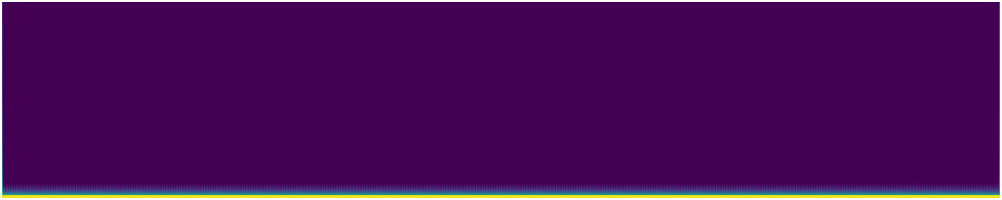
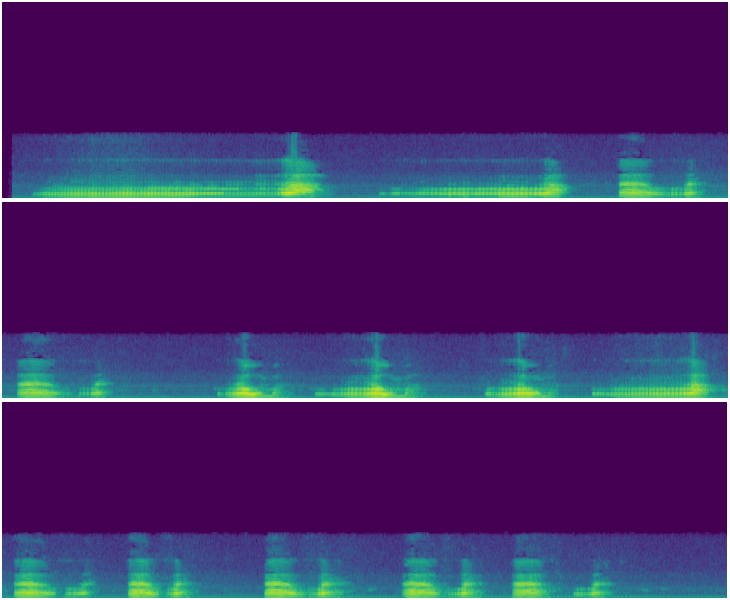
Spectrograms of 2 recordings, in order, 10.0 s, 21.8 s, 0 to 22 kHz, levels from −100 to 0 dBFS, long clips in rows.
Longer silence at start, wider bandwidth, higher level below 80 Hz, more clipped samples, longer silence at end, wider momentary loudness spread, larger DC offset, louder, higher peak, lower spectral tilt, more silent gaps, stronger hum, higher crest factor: second, 0 s vs 0.3 s; second, 0.3 kHz vs 7.2 kHz; about the same, -78 dBFS vs -76 dBFS; first, 0.6% vs under 0.1%; second, 0 s vs 1.15 s; second, 0 LU vs 19 LU; neither; first, -4 LUFS vs -18 LUFS; about the same, 0 dBFS vs 0 dBFS; first, -26 dB/octave vs -7.5 dB/octave; neither; neither; second, 4 dB vs 18 dB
